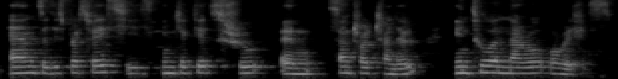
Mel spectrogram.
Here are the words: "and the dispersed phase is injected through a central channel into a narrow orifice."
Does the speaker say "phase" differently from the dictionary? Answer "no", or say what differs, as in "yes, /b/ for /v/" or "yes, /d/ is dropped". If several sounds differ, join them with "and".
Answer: yes, /s/ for /z/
